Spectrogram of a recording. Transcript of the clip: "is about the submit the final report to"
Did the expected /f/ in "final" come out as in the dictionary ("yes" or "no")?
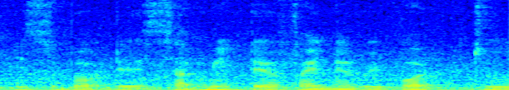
yes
